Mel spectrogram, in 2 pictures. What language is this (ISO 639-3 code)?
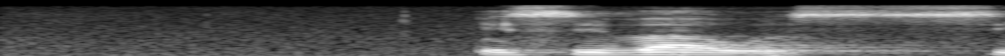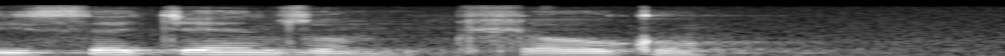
nbl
